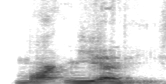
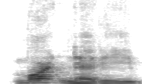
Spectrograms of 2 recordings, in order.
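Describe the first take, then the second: First: The name is said the full original way. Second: The name is said the simplified, anglicized way. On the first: This is the fully correct version. "The hundred percent pronunciation would be Martignetti" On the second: This is the everyday, close-enough version. "I do Martinetti"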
